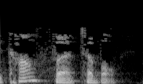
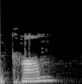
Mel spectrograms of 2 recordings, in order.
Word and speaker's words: comfortable: 在美式发音当中，这个单词我们知道很多人会发成 comfortable，但美式发音直接把 or 全部的拿掉变成 comfortable， comfortable， alright you see that，所以听力又会形成了一个不敏感对这个单词。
